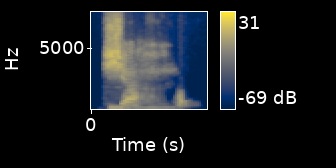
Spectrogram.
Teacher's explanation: Dialirkan dulu ha, baru disukunkan ro-nya, ya.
